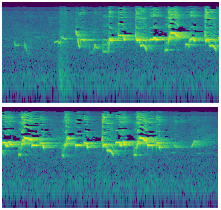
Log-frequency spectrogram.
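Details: A young forest-caught pair of straw-headed bulbuls, long kept by their owner in Indonesia, singing actively. Loud, rich, bubbling whistled phrases run almost continuously for about seven seconds, with rapid rising and falling notes tumbling over each other.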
